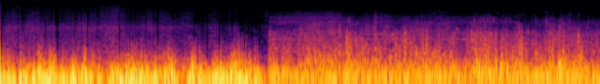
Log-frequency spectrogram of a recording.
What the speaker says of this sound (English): Wind had got up, and so we went for a really fast sail through the Sound of Jura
